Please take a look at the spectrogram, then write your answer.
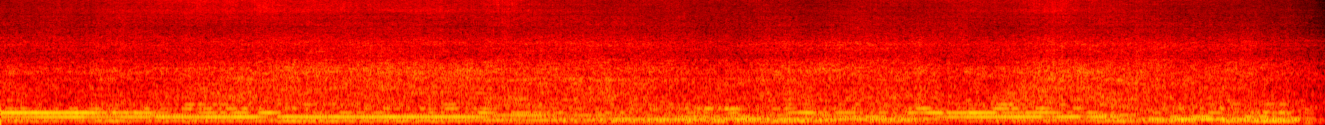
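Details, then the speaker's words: Kawasaki V-twin lawn mower engine after replacing both intake manifold gaskets with gasket-making material: steady, even drone holding speed and mowing without bogging; vacuum leak fixed, normal running. "seems to fix the problem mold the grass just like it should"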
